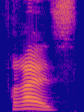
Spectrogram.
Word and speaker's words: fraise: as banane, and a strawberry in French it's pronounced as fraise.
